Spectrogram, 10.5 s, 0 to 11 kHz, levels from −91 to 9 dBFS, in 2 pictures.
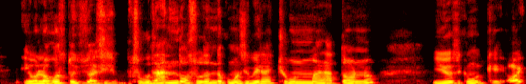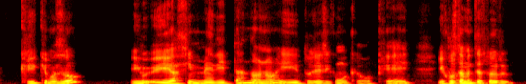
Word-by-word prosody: digo, 130 -1 +1
luego 155 +7 +5
estoy 180 -2 -1
su 180 0 -2
así 165 +1 -5 0.2
sudando, 185 +6 +3
sudando 190 +4 +1
como 170 -6 +1
si 155 - -2
hubiera 175 +5 +3
hecho 195 +1 -7
un 195 0 +2
maratón, 185 +1 +1
¿no?, 230 +6 -2 0.5
y - - -2
yo 160 - +5
así 165 +2 -7
como 170 -4 -1
que, 125 -2 -9
ay, 190 - +2 0.2
¿qué 185 0 -3
qué 205 - -3
pasó?, 225 - +2 0.4
y - - -6
digo 145 +5 +2
y 135 -2 +4
así 130 +9 0
meditando, 145 - 0
¿no?, 190 +11 0
y 145 -9 0
entonces, 155 +6 -2
así 170 0 -9
como 170 -5 -5
que, 120 - -18
okey. 135 +11 -7 0.2
Y 135 - -2
justamente, 175 +3 +4
estoy 170 +1 +1
pe 170 +1 -7
170 Hz, 220 wpm, -22 LUFS, 150-195 Hz, 0.5 s, luego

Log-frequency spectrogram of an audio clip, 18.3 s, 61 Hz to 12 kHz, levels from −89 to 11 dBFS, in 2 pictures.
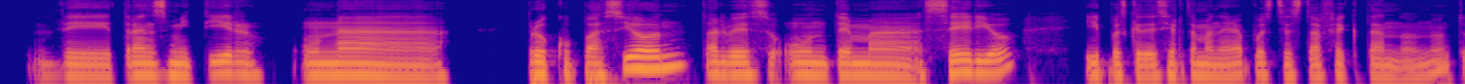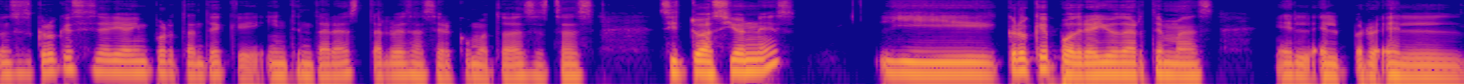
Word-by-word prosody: de 105 -3 -4
transmitir, 115 +1 0 0.3
una 110 -3 0 0.4
preocupación, 160 - +2
tal 120 0 -1
vez 115 0 0
un 115 -1 0
tema 110 -3 0
serio 130 - +1 0.4
y, 115 - -2
pues, 110 -1 -4
que 105 - -2
de 100 0 0
cierta 115 +1 -4
manera, 110 0 -1
pues, 115 -1 -6
te 110 - -6
está 105 -1 -5
afectando, 100 -4 -6
¿no?, 100 -6 -5
entonces, 120 +10 -7
creo 135 +2 -1
que 160 +3 -2
sí 155 - -11
sería 135 -3 0
importante 120 -3 -3
que 95 -8 -8
intentaras, 110 +2 -3
tal 110 - -6
vez, 115 0 -1
hacer 110 -3 -4
como 105 -3 -4
todas 105 +1 -3
estas 105 0 -4 0.4
situaciones, 140 - +4 0.5
y 120 -2 +3
creo 145 +1 +4
que 165 - +3
podría 115 -5 +5
ayudarte 120 0 +4
más 110 -1 +1 0.4
el 115 -2 -1
el 110 -2 +2
pro - - -2
el 105 -3 0
115 Hz, 145 wpm, -22 LUFS, 110-120 Hz, 0.5 s, podría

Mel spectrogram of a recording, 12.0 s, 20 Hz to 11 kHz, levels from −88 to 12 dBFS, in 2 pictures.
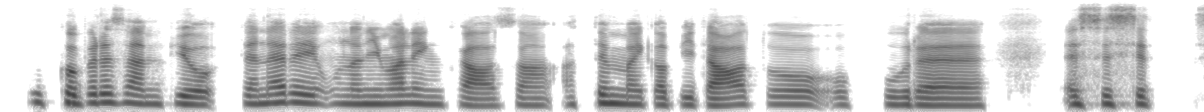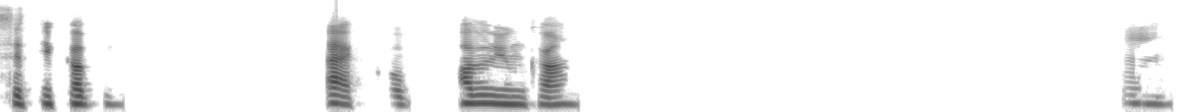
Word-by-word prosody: Ecco, 225 -1 +2
per 215 +2 0
esempio: 190 -4 +2
tenere 210 +2 +2
un 190 +1 -7
animale 190 +1 +1
in 185 -2 -4
casa, 160 0 0
a 180 - -14
te 210 - +1
è - - +4
mai 185 -2 +2
capitato? 170 +1 +2 0.3
Oppure 165 -2 0 0.3
e 185 - -1
se 190 - -2
se 185 0 -1 0.2
se 195 - -3
ti 195 - -2
capi 190 -1 +2 1.1
Ecco, 185 -2 +1 0.2
avevi 205 -1 +2
un 185 -1 -1
ca 175 0 0 2.7
Mh. 190 -3 -14
185 Hz, 125 wpm, -24 LUFS, 170-200 Hz, 2.7 s, è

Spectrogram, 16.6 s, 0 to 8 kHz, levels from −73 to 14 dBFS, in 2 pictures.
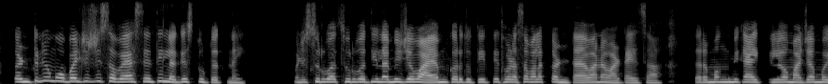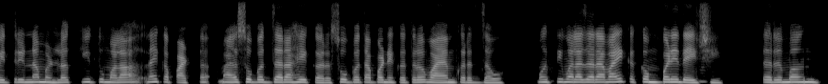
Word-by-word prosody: Continue 290 +6 +1
मोबाईलची 310 -3 +1
जी 305 +2 -4
सवय 275 -2 +3
असते 285 +1 0
ती 310 -2 +1
लगेच 260 0 +2
तुटत 220 -4 -2
नाही. 190 -3 -5 0.5
म्हणजे 225 0 -4
सुरुवात 255 0 +1
सुरुवातीला 255 -1 +2
मी 255 - +4
जे 255 - +3
व्यायाम 235 -2 +6
करत 245 -1 0
होते 235 0 -2
ते 255 - -2
थोडासा 245 +1 -1
मला 250 0 0
कंटाळावाना 220 0 +1
वाटायचा. 195 -1 -3 0.4
तर 225 0 -2
मग 235 +1 0
मी 245 - +1
काय 235 -1 +3
केलं 230 +1 -3
माझ्या 230 +1 +1
मैत्रिणींना 230 0 -1
म्हणलं 220 -2 +1
की 250 - -3
तुम्हाला 225 -1 0 0.2
नाहीका 255 -1 -3
पाट 215 +1 -2 0.2
माझ्यासोबत 230 -2 -1
जरा 230 0 +4
हे 235 +1 +2
कर 200 -2 -1
सोबत 230 0 -3
आपण 225 +1 0
एकत्र 220 +2 -2
व्यायाम 215 -2 +2
करत 205 -4 -4
जाऊ. 185 -2 -2 0.4
मग 235 - -1
ती 255 - -2
मला 245 -1 +2
जरा 240 0 +2
नाही 250 +3 +3
का 250 - -6
कंपनी 245 0 +3
द्यायची. 205 -2 0 0.4
तर 225 0 +1
मग 235 +1 +2
235 Hz, 195 wpm, -23 LUFS, 220-250 Hz, 0.5 s, व्यायाम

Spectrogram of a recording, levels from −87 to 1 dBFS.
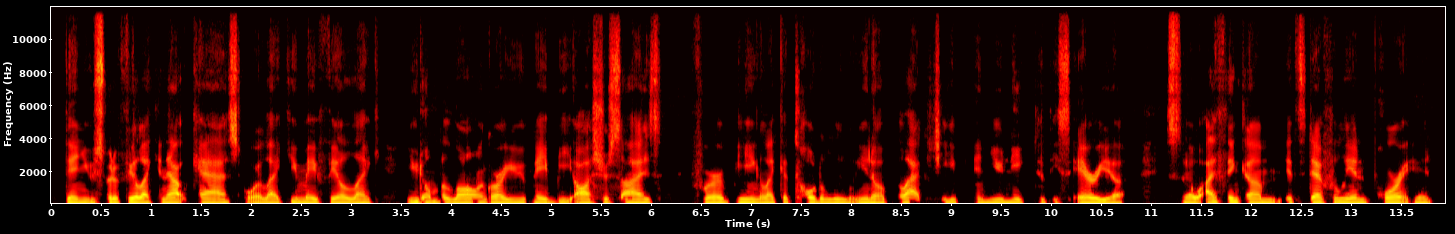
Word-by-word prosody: then 95 -2 +3
you 90 -1 -1
sort 95 +3 +3
of - - -5
feel 100 -2 +5
like 90 -2 +3
an 85 - -1
outcast 85 -1 +1
or, - - 0
like, 85 -1 0
you 95 - 0
may 90 -1 +2
feel 90 +1 0
like 85 -2 0 0.3
you 95 - +1
don't 85 -1 -1
belong, 90 0 +2
or 85 0 +3
you 90 +1 0
may 90 +1 +1
be 85 -1 -4
ostracized 85 0 +1 0.3
for 85 -2 +1
being, 90 -2 +2
like, 85 -1 0
a - - +1
totally, 90 -2 0
you 90 - +2
know, 80 -2 +1
black - - +1
sheep 85 -1 -6 0.2
and 85 0 -3
unique 85 -1 -1
to - - -8
this - - -7
area. 85 -3 +3 0.4
So - - 0
I 100 +2 +4
think, 105 -3 0
um, 90 -3 +1
it's - - -6
definitely 100 0 +2
important 85 -1 0
85 Hz, 185 wpm, -29 LUFS, 85-90 Hz, 0.4 s, feel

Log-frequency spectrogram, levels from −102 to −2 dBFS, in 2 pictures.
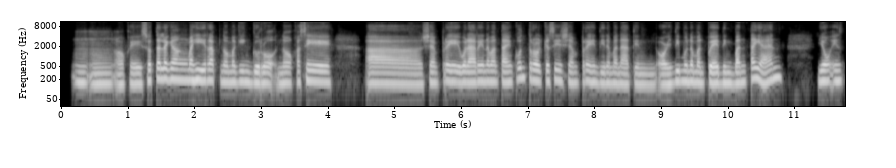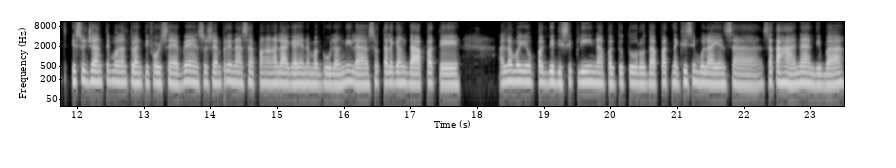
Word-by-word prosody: Mm, 155 -3 -4 0.2
okey. 150 0 -2
So 170 +5 +1
talagang 205 -1 +3
mahirap 195 -1 +3
'no, 170 -1 -1
maging 175 -1 -2
guro 165 -2 +2
'no 160 0 -2
kasi 175 -1 +2 0.5
ah, 155 -2 +1
siyempre 175 +2 0
wala 170 -1 +5
rin 180 - +3
naman 180 -1 +1
tayong 170 0 +1
kontrol 210 -4 +1
kasi 185 +1 -1
siyempre 170 +1 -2
hindi 160 -1 -4
naman 160 -1 -2
natin 145 -1 -3
or 145 0 +2
hindi 175 +4 0
mo 180 - 0
naman 170 -3 0
pwedeng 160 -1 +3
bantayan 190 +5 +1 0.6
'yong 185 0 +3
i 185 0 -1 0.2
estudyante 175 -1 +1
mo 180 - -2
ng 170 0 0
24/7. 160 0 0
So, 170 - -3
siyempre 165 +3 -2
nasa 165 0 -1
pangangalaga 160 -1 0
'yan 155 0 -1
ng 155 - -4
magulang 150 0 -2
nila. 155 -4 0
So, 170 +2 -5
talagang 165 0 0
dapat, 150 +1 +4
eh, 145 0 +3 0.7
alam 170 +3 +2
mo 180 - +3
'yong 175 -1 0
pagdidisiplina, 170 0 -1
pagtuturo 155 0 -2
dapat 160 +1 0
nagsisimula 165 -1 -1
'yan 150 0 -2
sa 140 -4 -4
sa 170 +2 -1
tahanan 165 -1 +2
'di 145 - -1
ba? 150 +3 +1
165 Hz, 150 wpm, -23 LUFS, 155-175 Hz, 0.7 s, wala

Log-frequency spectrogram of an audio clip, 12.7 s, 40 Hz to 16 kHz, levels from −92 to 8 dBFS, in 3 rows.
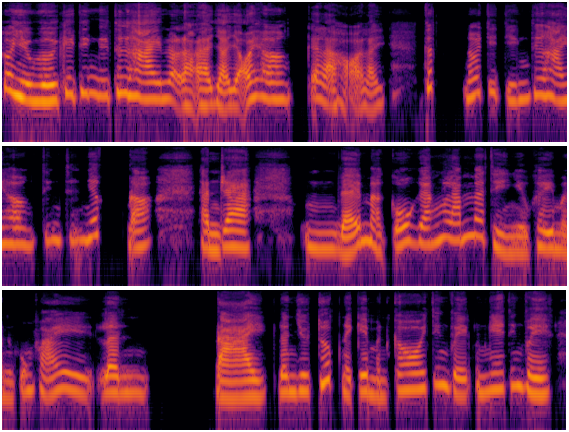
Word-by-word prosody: Có 380 - +4
nhiều 280 -8 +8
người 230 0 +8
cái 320 +4 -1
tiếng, 330 -2 -1
ư, 290 - -2
thứ 330 - +2
hai 260 -4 +4
là 250 -1 +1
lại 190 - +2
lại 190 -1 +3
giỏi 185 -3 +2
giỏi 190 - +3
hơn, 255 -2 +1
cái - - -1
là - - +3
họ - - -2
lại - - -4 0.3
thích 410 - -1 0.2
nói 295 +4 -2
cái 345 - -7
tiếng 245 +2 -4
thứ 310 - -2
hai 245 -6 +1
hơn 245 -1 -2
tiếng 290 0 -6
thứ 285 - -7
nhất, 335 +5 -1 0.2
đó. 220 -1 0 0.4
Thành 205 -3 +1
ra, 220 0 +4 0.4
ừm, 195 -2 -5
để 165 0 +4
mà 275 -1 +1
cố 245 +4 +2
gắng 260 +1 -1
lắm 315 +1 0
á 345 - +1
thì 205 -5 -2
nhiều 170 -1 -4
khi 205 -3 0
mình 165 -5 -5
cũng 220 - -6
phải 210 0 -1
lên 200 -1 0 0.5
đài, 165 +2 +3
lên 205 0 +1
YouTube 215 +10 +1
này 185 - -3
kia 215 - +2
mình 175 -3 -6
coi 225 +4 0
tiếng 280 +2 -1
Việt, 180 -8 0
mình - - -3
nghe 230 +2 -1
tiếng 275 0 -1
Việt 190 -5 +4
230 Hz, 275 wpm, -24 LUFS, 200-285 Hz, 0.5 s, nhiều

